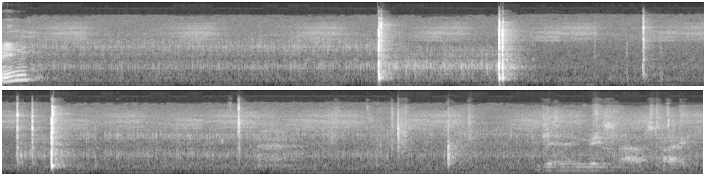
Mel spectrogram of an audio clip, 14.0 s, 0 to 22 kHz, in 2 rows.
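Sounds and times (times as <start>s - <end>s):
faint steady hiss: 0.0s - 14.0s
knobs clicking and knocking: 7.2s - 7.7s.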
